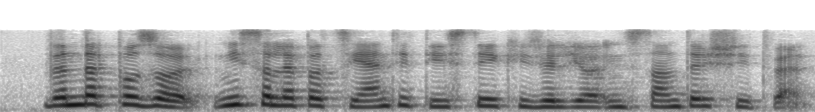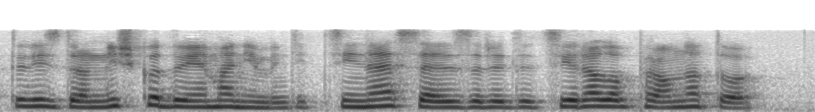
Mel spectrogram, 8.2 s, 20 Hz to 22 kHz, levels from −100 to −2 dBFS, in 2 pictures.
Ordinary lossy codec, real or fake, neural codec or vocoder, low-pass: none; fake; codec, 16 kHz, 0.8 kbps, ZipCodec; 7.2 kHz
